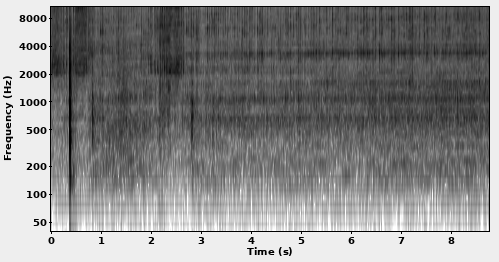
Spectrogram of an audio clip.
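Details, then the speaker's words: Campagnolo 11-speed bicycle drivetrain spins in the worst rear gear with a fine continuous buzzing rattle and light ticking; the front derailleur guide isn't touching the chain, the buzz comes from the rear, with hard vibration felt through the pedal. "so the the front derailer guide is not touching in this gear so he's not you know pushing the chain in a position that he's not supposed to be in and here we are just buzzing like mad back"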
